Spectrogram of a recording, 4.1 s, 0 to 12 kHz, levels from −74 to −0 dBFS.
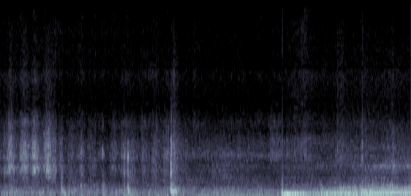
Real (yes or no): no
